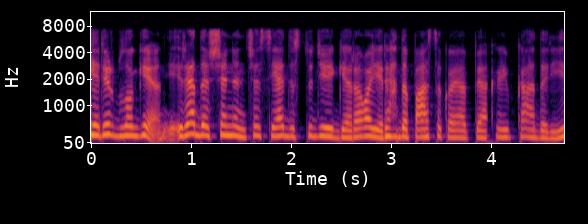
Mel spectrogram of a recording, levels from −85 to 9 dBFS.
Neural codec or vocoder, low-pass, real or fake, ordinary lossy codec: none; 7.2 kHz; real; Opus, 64 kbps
